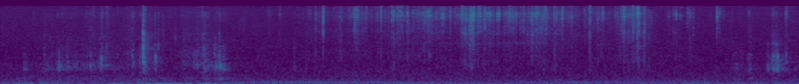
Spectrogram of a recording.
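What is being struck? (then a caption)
Small soft plastic burr balls on a felt board. Fingertips of both hands press and rub a ring of small, hollow, spiky yellow soft-plastic Bunchems burr balls into a grey felt-like board. The result is a quiet run of dry, velcro-like crackling and crunching, with short bright bursts and a faint low hum underneath.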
